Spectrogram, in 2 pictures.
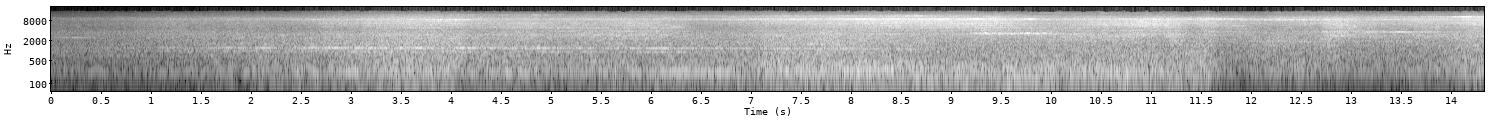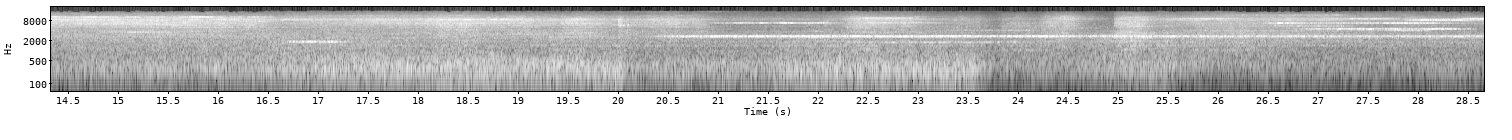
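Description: A freight train passing close: the trailing diesel locomotive's engine running, then double-stack container well cars rolling by with steady wheel-on-rail rumble. High-pitched wheel squeals come and go, with one long squeal from about two-thirds of the way in. The sound gets louder over the first few seconds.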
